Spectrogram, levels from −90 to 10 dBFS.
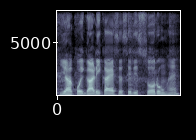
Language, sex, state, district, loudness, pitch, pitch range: Hindi, male, Jharkhand, Ranchi, -21 LUFS, 140 Hz, 130-145 Hz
